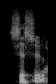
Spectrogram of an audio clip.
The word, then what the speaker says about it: sisu: So, um, when I was reading your bio, this word popped up called, uh, that that is sisu. Sissu, am I saying it right? Or saying it correctly? Yes.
